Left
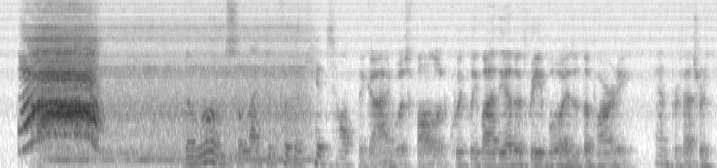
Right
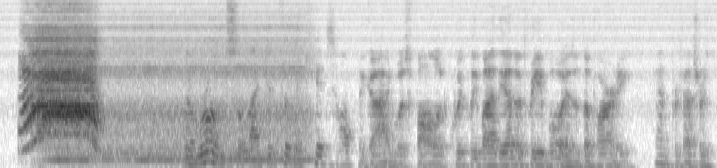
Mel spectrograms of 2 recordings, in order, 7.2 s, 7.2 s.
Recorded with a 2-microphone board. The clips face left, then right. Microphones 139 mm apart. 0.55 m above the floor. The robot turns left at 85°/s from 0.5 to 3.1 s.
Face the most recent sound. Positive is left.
turn(degrees=10)  # may be behind; listen again after turning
